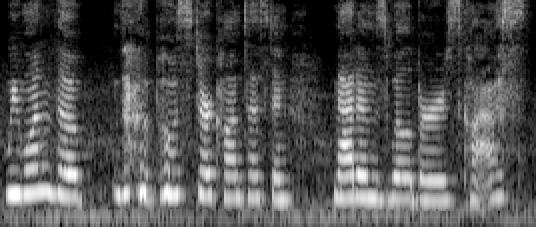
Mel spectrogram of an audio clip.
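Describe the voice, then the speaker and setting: A woman's voice: sits high, little pitch movement. A young woman playing a shy, wistful, grieving teenage classmate in an amateur drama, speaking hesitantly. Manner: hesitant, halting delivery. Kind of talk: amateur stage drama monologue.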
